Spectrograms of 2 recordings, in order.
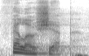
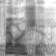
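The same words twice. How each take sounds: First: It has no 'er' sound in the middle. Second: It has an 'er' sound, southern style. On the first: The speaker calls it right. "There's not an ER in there" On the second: The speaker calls it wrong. "Down south, we say fellowship. There's an ER in there. It's not how you say it"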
